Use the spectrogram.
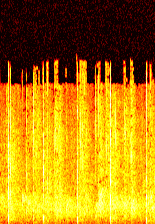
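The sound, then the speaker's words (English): A church audience applauds softly. Five sharper claps stand out at an even, steady beat over the quieter patter of the crowd. “Yeah, you can clap. That's sweet.”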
